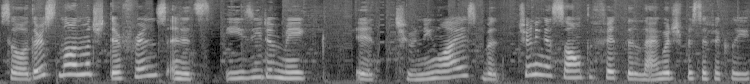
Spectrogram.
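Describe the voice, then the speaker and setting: A woman talks at a moderate pace. She speaks with a Filipino accent. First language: Tagalog. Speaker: music producer. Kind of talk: interview.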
